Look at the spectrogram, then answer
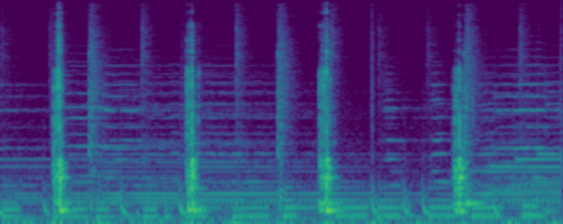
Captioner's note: timer ticking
